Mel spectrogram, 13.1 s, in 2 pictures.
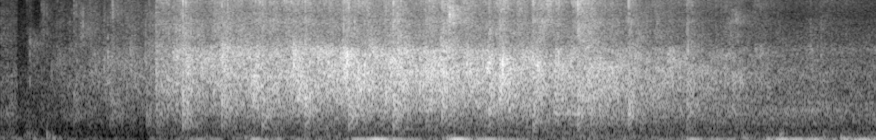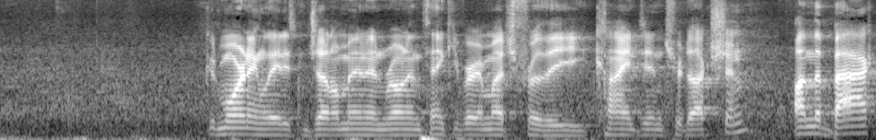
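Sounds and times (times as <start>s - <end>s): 
audience applause at a morning business event: 0.0s - 8.1s
speech: 8.2s - 13.1s.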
